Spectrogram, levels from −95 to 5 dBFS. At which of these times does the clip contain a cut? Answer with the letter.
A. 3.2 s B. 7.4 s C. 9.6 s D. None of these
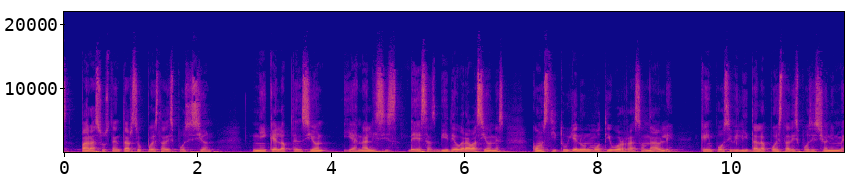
D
